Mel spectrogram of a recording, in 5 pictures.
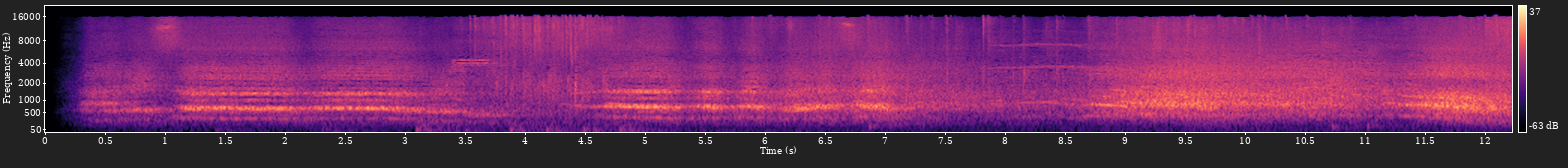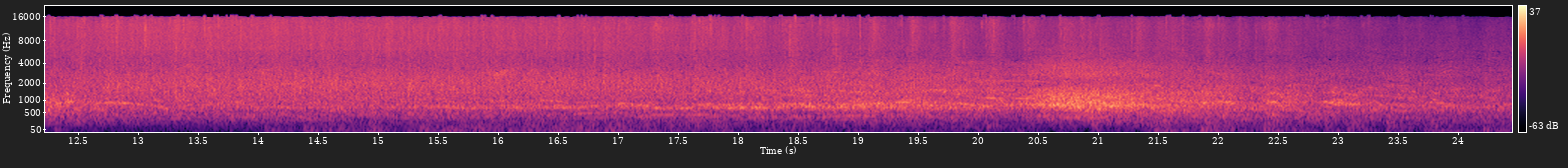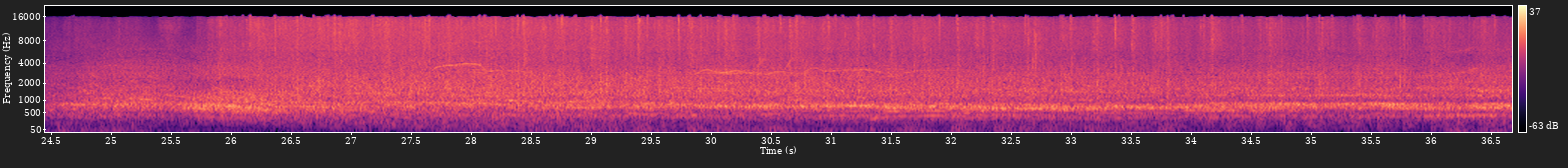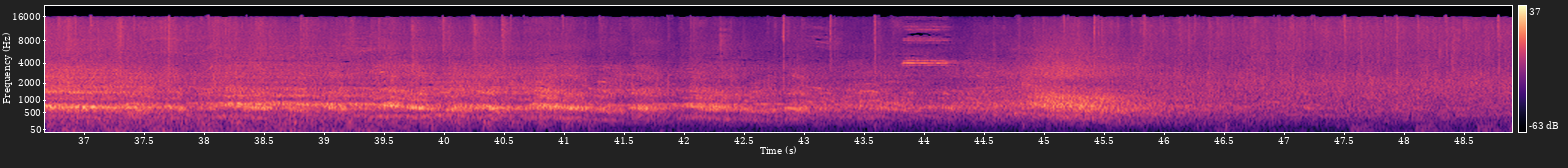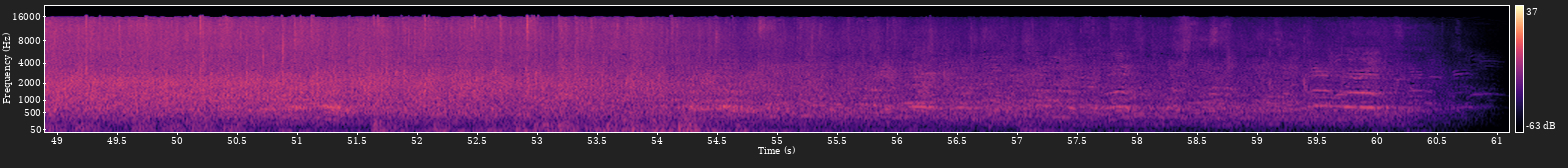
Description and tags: This is an extract of a sound recording I made at the Brentford vs Swansea match on 12th September 2006, which I used to open the play "There'll always be a Brentford" performed at the Questors Theatre, Ealing, London in November 2006.
The play commemorates 100 years of Brentford FC at its present home Griffin Park.
This extract happened around six minutes into the game when, briefly, Brentford were in control. They lost the game 2-0. The referee for the game was Graham Poll, who was still trying to repair his reputation after his handling of the Australia-vs-Croatia match in the World Cup in Germany.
